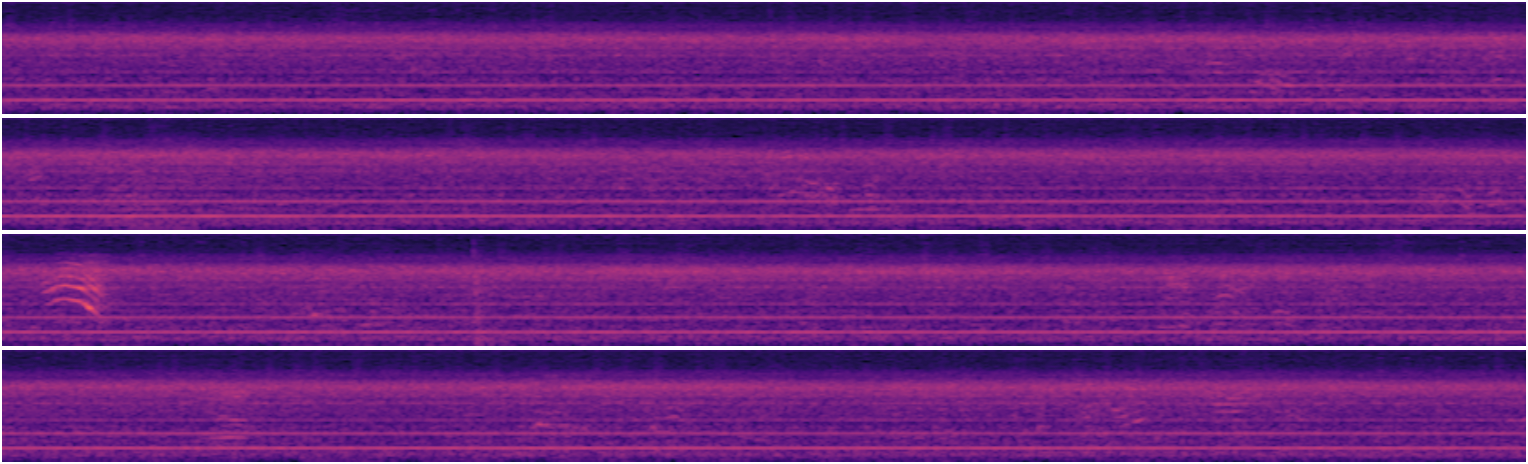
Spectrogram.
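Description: A steady hum over indistinct background voices. A short chirp sounds a little past halfway.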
